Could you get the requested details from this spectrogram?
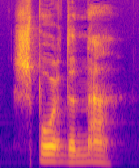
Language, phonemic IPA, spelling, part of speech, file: Dutch, /ˈspordə(n) ˈna/, spoorden na, verb, Nl-spoorden na.ogg
- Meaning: inflection of nasporen: 1. plural past indicative 2. plural past subjunctive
